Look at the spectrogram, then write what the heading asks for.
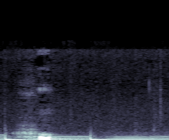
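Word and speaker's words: ふ: Pero no es una F. Su pronunciación en realidad está a medio camino entre una F y una H. Por eso está en esta columna del hiragana. Para pronunciarlo tienes que colocar los labios y la lengua como si fueras a soplar una vela. Y añadir la vocal U.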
